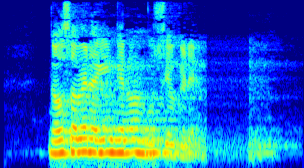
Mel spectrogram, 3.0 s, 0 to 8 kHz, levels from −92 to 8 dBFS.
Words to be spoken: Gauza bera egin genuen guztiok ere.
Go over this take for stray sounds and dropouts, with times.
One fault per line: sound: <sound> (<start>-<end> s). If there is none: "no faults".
no faults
